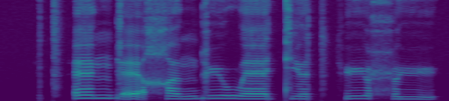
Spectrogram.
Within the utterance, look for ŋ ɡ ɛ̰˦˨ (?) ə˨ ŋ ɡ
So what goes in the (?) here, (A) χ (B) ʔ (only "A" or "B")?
A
